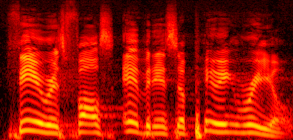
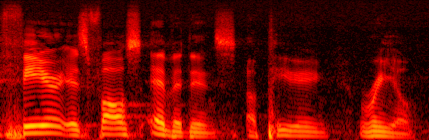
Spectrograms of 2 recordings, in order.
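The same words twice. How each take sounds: First: Said in the usual way. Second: Low, soft, deliberate; quiet, weighty emphasis; hushed repeat. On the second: Real, not acted. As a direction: drop right down to drive the point home.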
